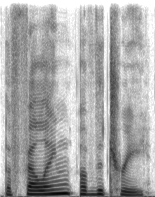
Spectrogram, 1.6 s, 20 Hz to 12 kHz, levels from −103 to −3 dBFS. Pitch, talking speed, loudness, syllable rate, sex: 215 Hz, 195 wpm, -14 LUFS, 4.3 syllables/s, female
